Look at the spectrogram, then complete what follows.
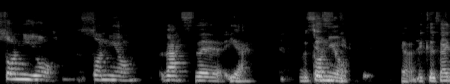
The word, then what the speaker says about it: Sonia: So it's like saying Sonia. Sonia. But it's Sonyo.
